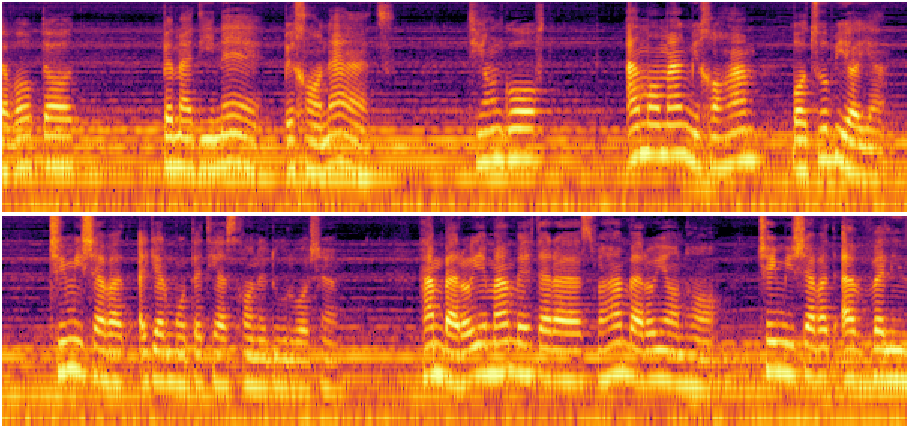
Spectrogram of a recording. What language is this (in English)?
Persian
